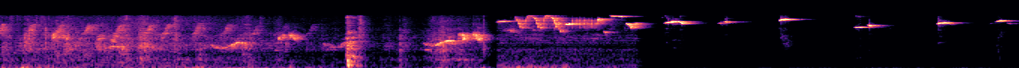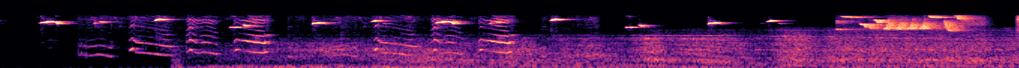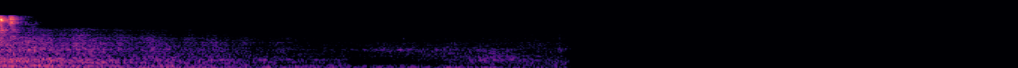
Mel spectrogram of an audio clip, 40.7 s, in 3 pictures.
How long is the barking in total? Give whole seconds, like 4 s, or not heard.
7 s.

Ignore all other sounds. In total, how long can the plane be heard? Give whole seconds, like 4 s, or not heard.
19 s.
